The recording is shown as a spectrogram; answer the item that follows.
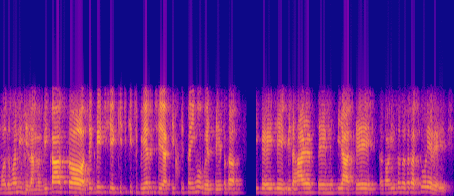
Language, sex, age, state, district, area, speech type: Maithili, male, 30-45, Bihar, Madhubani, rural, conversation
